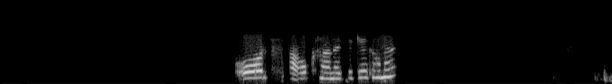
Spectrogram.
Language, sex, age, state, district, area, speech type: Dogri, female, 30-45, Jammu and Kashmir, Reasi, rural, conversation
